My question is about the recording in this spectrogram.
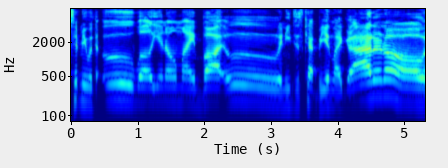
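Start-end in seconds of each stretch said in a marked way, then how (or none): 0.5-3.1 mock a useless excuse-maker, stretching the vowels; mocking whiner. Student mimicking the hedging IT guy, mocking whine. 4.2-5.3 slow, higher and louder dopey voice; mocking whiner. Student mimicking the clueless IT guy, mocking whine.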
